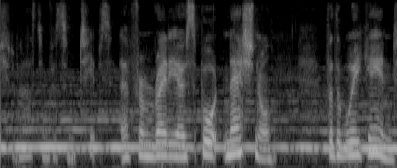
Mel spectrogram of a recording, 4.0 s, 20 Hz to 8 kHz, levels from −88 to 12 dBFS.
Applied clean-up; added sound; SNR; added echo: none; Musical instrument; 2 dB; none.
